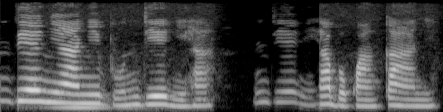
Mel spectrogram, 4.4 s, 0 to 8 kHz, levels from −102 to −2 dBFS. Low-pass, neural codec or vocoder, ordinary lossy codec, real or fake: 7.2 kHz; none; none; real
